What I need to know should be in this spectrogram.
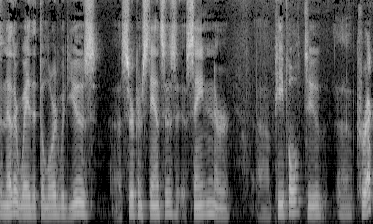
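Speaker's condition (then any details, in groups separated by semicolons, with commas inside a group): No condition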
